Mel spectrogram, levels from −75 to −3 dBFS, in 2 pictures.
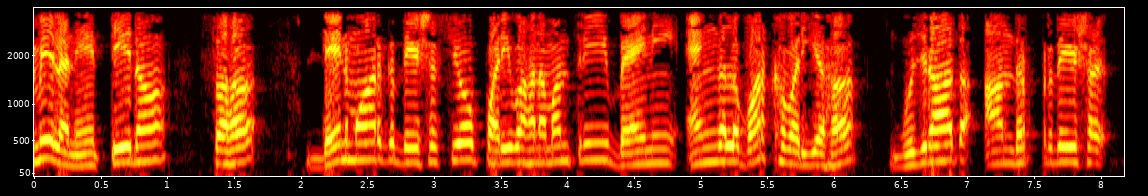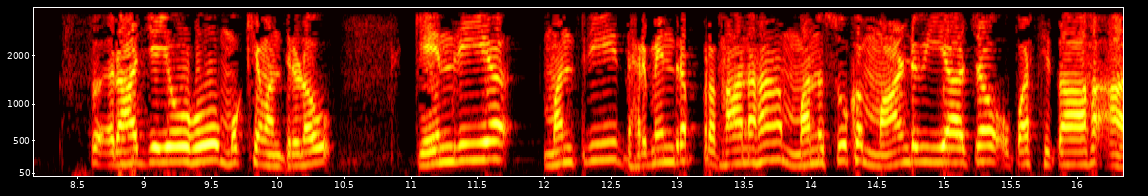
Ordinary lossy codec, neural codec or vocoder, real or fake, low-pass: none; none; real; 3.6 kHz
